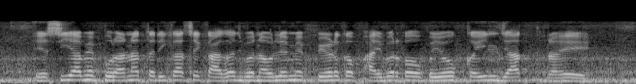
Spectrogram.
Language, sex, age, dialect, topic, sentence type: Bhojpuri, male, 25-30, Western, agriculture, statement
